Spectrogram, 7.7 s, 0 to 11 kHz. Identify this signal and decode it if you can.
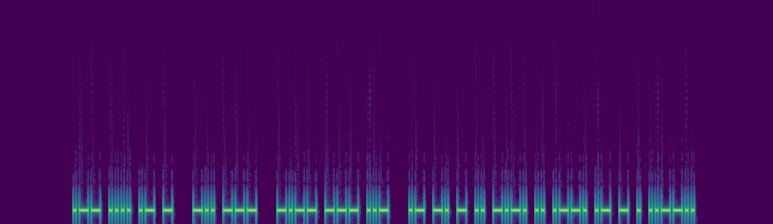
Morse code, heard as a keyed tone, about 40 wpm, 700 Hz. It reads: WHAT DO YOU ANTICIPATE?
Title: Sentences from Top 1500 Words 40wpm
